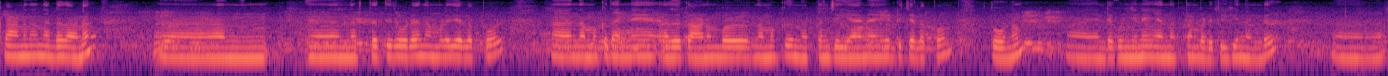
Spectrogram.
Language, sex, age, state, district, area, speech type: Malayalam, female, 30-45, Kerala, Alappuzha, rural, spontaneous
